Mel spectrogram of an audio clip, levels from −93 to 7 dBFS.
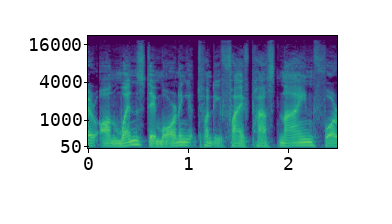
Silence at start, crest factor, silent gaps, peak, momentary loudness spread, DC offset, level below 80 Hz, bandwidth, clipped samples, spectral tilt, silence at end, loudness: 0 s; 16 dB; none; -4 dBFS; 4 LU; under 0.1%; -40 dBFS; 19 kHz; under 0.1%; -5.5 dB/octave; 0 s; -21 LUFS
